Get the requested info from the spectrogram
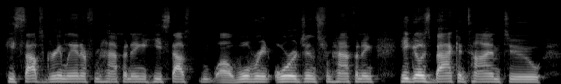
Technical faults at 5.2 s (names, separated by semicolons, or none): none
